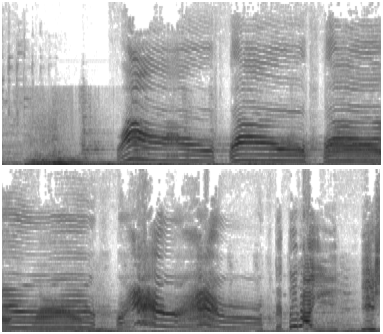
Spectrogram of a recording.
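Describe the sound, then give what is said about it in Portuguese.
Several drawn-out meows from Mimi, a pet cat, loud, come one after another in a plaintive series, some rising into strained, wailing cries near the end. “é miado de gato.”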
